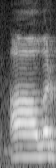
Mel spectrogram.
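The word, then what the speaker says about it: hour: इसको हावर नहीं आवर पढ़ते हैं। एच is silent in this word.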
